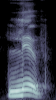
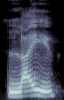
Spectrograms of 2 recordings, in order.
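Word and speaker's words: live: लाइव चल रहा है भले ही इसकी स्पेलिंग भी सेम है लेकिन बोलने का तरीका अलग है लाइव एल ई ए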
